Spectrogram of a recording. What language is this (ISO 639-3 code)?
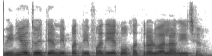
guj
